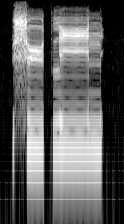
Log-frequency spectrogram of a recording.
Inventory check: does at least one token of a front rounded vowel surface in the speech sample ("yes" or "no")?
yes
